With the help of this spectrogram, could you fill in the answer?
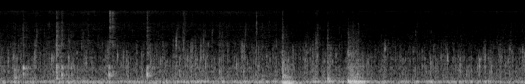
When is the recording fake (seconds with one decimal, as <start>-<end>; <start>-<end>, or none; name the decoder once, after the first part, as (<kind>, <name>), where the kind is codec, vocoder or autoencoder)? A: none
